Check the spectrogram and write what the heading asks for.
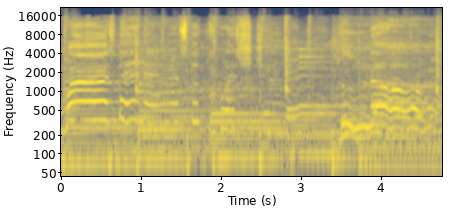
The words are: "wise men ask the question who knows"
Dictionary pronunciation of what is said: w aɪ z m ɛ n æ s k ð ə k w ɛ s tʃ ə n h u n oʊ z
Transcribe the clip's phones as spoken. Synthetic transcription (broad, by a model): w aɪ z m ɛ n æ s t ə k w ɛ s tʃ ə n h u n oʊ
